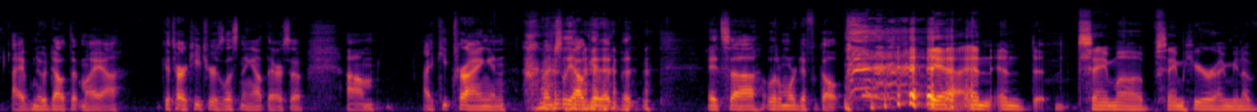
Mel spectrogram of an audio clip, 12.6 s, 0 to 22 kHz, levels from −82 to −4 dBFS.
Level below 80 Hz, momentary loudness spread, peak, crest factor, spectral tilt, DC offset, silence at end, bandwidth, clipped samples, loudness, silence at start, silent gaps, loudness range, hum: -68 dBFS; 17 LU; -4 dBFS; 26 dB; -4.5 dB/octave; under 0.1%; 0 s; 16 kHz; under 0.1%; -28 LUFS; 0.1 s; none; 10 LU; none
